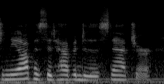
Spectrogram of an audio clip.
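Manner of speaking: usual speaking voice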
